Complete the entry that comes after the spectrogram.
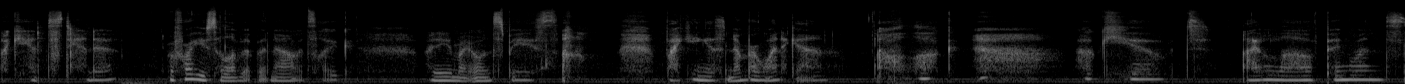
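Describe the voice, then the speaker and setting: A woman whispering at a very slow pace with long, frequent pauses, over noticeable background noise. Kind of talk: ASMR magazine read-through with chit chat. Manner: soft-spoken.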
